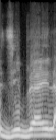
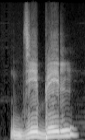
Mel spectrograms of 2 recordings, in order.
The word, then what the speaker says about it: জিব্রাইল: আপনি কিভাবে জিব্রাইল আলাইহিস সালামের নাম বলেন? কিভাবে উচ্চারণ করেন তার নাম? জিব্রীল। জিব্রাইল। জিব্রাইল। জিব্রীল। জিব্রিইল এই পাঁচ ভাবে তার নাম উচ্চারণ করা হয়।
